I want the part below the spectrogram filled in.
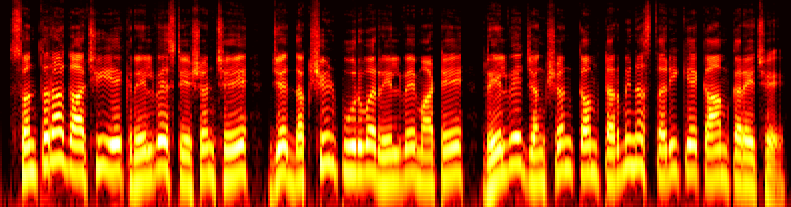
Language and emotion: Gujarati, neutral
